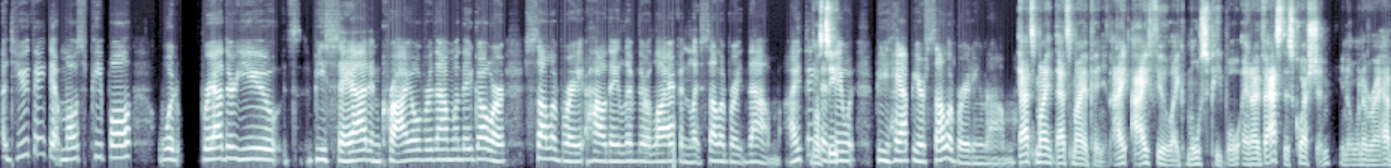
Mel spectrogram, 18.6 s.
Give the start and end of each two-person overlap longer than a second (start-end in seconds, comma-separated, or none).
none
